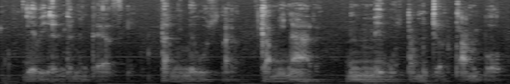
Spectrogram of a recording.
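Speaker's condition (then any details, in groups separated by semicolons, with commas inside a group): Total laryngectomy; learned new voice without larynx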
